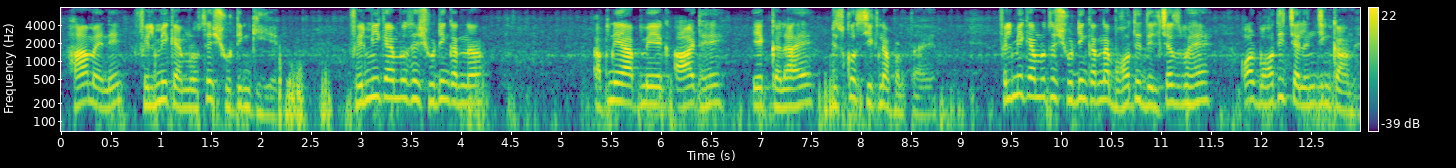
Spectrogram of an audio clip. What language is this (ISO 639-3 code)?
urd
